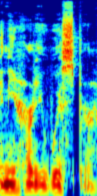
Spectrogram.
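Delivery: ordinary delivery, nothing marked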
